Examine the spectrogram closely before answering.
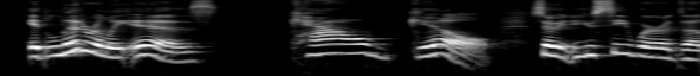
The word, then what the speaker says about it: Cowgill: get another word so the first syllable cow the second syllable gill you put them together and you get cowgill so my name is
